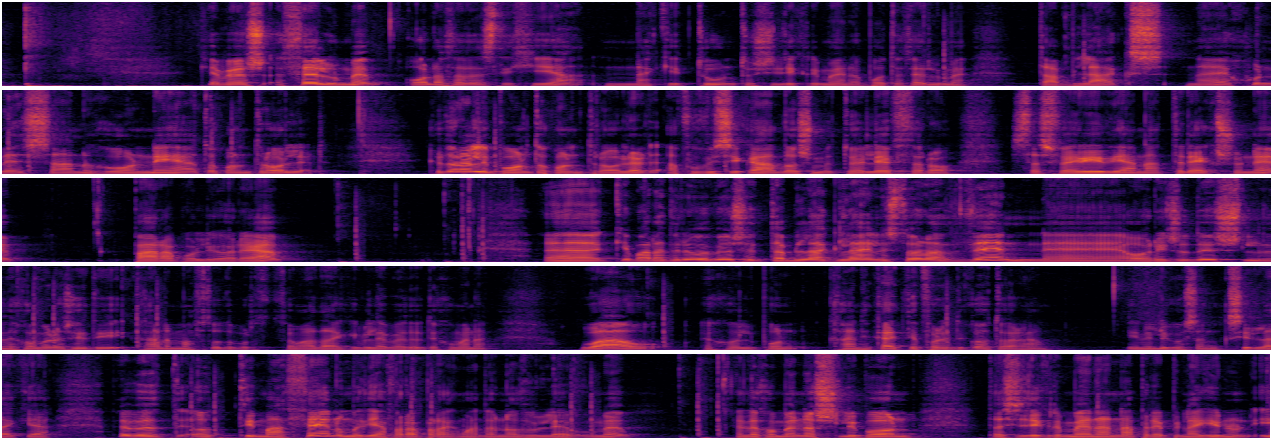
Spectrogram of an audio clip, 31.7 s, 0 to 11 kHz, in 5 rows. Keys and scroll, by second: 0.0-0.4 typing.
